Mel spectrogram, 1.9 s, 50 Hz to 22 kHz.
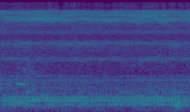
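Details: Tracheostomy mist compressor running for home or long-term-care trach humidification, gauge set to 40 with oxygen at 4 L, distilled water; instructional troubleshooting recording.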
